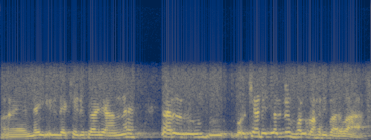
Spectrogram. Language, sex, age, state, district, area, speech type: Odia, male, 60+, Odisha, Balangir, urban, conversation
